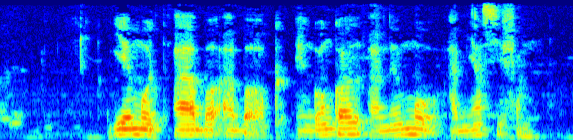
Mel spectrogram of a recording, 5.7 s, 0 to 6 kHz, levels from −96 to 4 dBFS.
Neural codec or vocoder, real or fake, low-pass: none; real; 5.4 kHz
